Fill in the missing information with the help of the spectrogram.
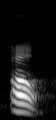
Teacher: जीभ का मध्य भाग काम करता है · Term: मध्य स्वर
